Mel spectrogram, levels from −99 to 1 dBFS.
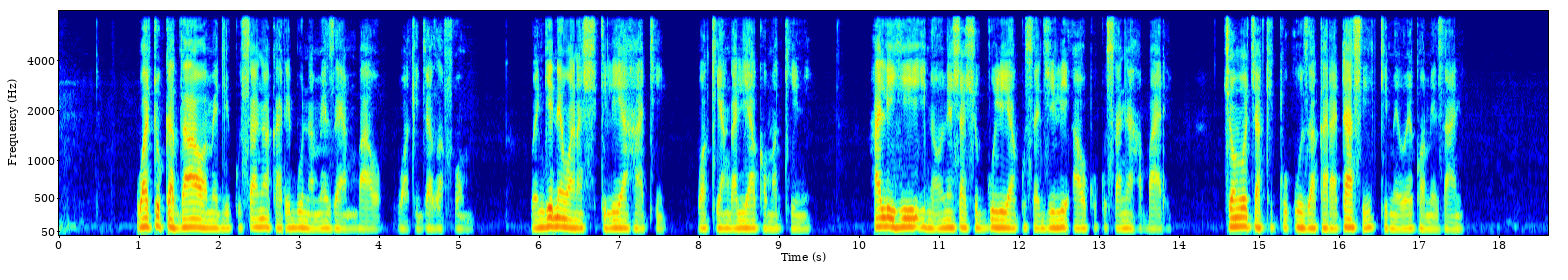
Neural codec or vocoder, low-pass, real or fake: codec, 16 kHz, 8 kbps, FreqCodec, larger model; 7.2 kHz; fake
